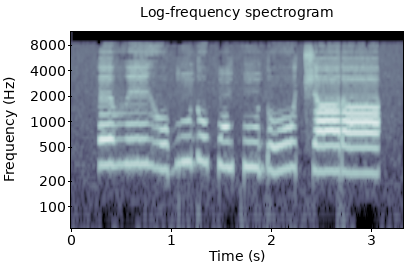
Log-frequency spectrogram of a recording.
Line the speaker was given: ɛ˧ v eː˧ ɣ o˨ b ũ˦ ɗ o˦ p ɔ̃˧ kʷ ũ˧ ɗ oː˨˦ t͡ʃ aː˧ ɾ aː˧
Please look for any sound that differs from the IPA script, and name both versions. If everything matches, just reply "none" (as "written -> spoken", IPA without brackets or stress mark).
none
